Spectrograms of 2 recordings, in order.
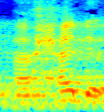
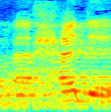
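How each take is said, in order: Both takes have the same delivery.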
